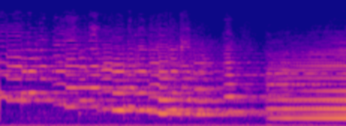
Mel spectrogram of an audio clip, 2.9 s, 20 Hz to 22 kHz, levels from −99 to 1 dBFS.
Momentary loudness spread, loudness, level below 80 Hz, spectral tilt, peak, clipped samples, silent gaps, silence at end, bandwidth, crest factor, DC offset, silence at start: 8 LU; -38 LUFS; -66 dBFS; -3 dB/octave; -22 dBFS; under 0.1%; none; 0 s; 14.5 kHz; 16 dB; 0.2%; 0 s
